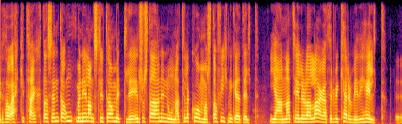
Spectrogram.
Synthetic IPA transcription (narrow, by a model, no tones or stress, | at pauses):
ɾ̥θawɛhcɪt̪ʰajxt̪aðsɛnt̪auŋkmɛnːɪlant̪slʏːt̪aːwmɪt̪lɪejnsɔst̪aːðhanːɪnuːnat̪ʰɪlaðkʰɔːmast̪awfihknicaðt̪ɛlt̪ | jaːnat̪ʰɛːlɪɾaðlaːɣaθʏɾvɪðcʰɛɾvɪðiɦejlt̪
